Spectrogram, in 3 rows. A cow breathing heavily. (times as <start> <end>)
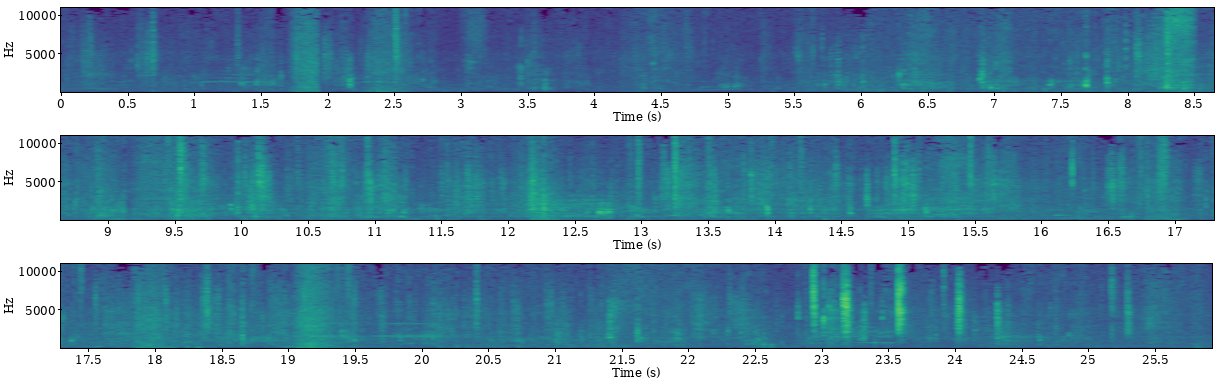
1.8 3.0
